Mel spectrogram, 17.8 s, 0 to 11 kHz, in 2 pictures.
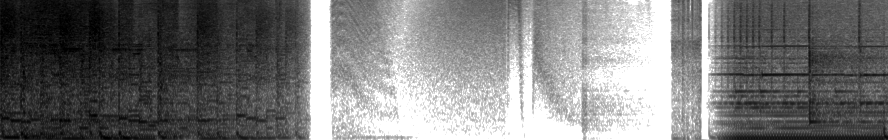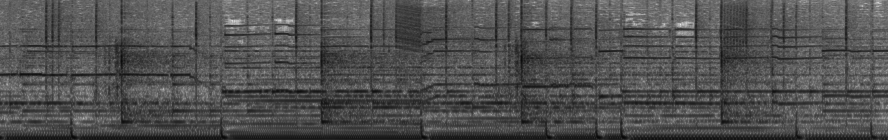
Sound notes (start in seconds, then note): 3.6 soft static sounds; 7.3 calm music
